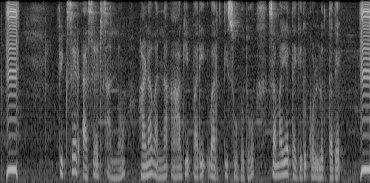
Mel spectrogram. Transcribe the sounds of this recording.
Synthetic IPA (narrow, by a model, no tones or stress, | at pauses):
pʰikseɖæseɖsɐnːu | hɐɳɐʋɐnːɐ̰ʔaːɡipɐɾiʋɐɾt̪isuʋud̪usɐmɐjɐt̪eɡe̞d̪ukoɭːut̪ːɐd̪e̞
